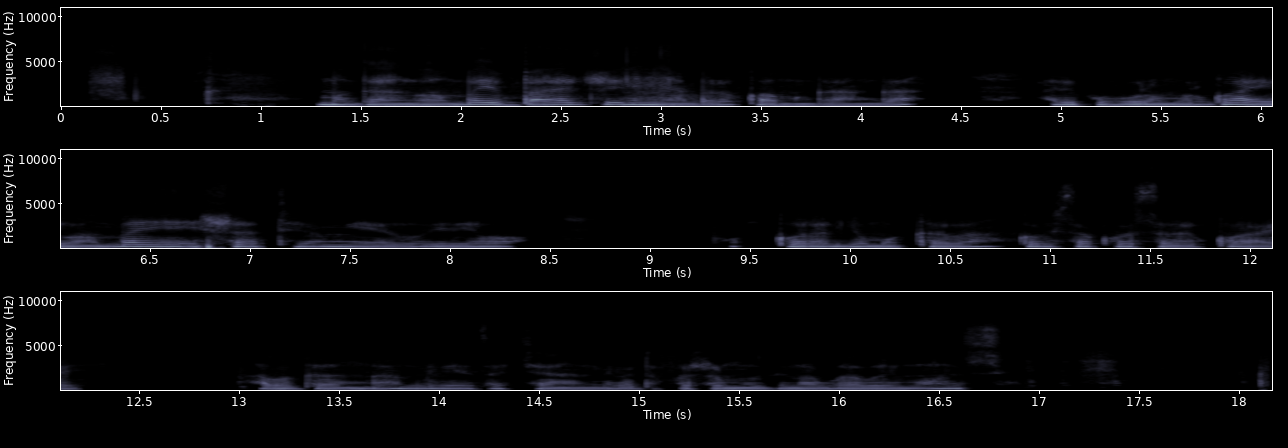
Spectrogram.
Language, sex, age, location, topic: Kinyarwanda, female, 18-24, Kigali, health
